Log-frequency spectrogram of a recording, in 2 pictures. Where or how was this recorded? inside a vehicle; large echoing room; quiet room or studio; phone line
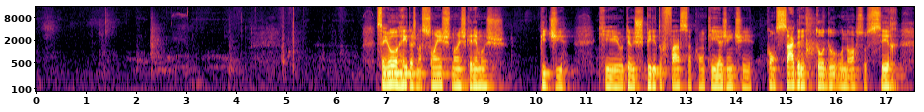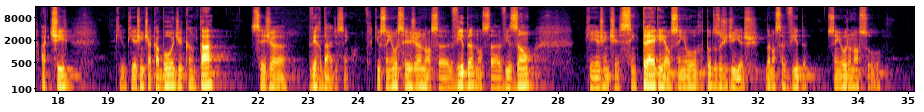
large echoing room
